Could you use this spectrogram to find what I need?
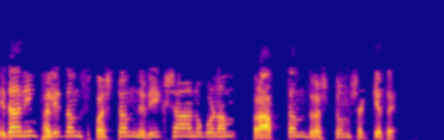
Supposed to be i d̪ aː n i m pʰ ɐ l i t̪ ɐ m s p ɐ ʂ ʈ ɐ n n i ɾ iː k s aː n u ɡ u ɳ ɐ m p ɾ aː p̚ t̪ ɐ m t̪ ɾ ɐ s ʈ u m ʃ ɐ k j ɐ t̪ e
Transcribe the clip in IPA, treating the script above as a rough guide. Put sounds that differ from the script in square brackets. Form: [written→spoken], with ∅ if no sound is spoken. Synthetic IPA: i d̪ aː n i m pʰ ɐ l i t̪ ɐ m s p ɐ ʂ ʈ ɐ [n→m] n i ɾ iː k [s→ʂ] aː n u ɡ u ɳ ɐ m p ɾ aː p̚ t̪ ɐ m [t̪→d̪] ɾ ɐ [s→ʂ] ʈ u m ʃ ɐ k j ɐ t̪ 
